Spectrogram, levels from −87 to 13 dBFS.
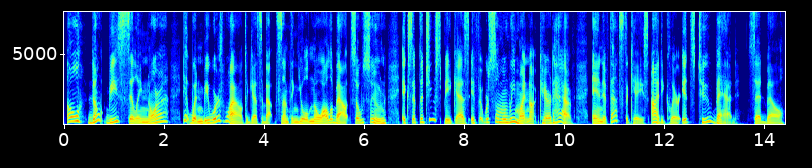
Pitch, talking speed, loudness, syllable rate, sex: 185 Hz, 200 wpm, -20 LUFS, 4.7 syllables/s, female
